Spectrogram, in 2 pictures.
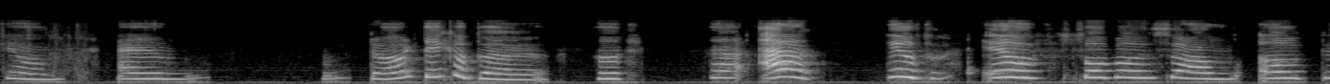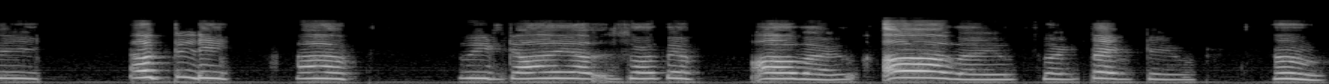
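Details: Dysarthric speech in a speaker with cerebral palsy, with broken, hard-to-recognize words and repetitions.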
